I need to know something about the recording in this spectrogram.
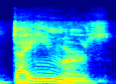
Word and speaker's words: dimers: of misunderstanding but as dimers that were saying there isn't it yeah literally pronounced like a dime because it only has one M and I was mispronouncing it for the longest time because all I was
